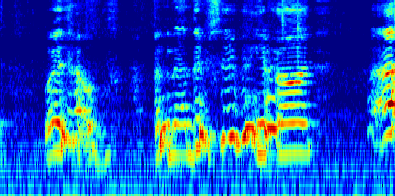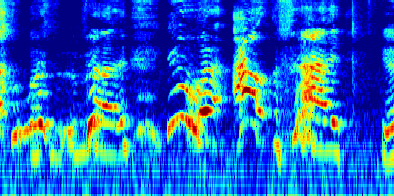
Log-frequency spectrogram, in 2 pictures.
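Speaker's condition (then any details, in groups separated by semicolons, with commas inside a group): Cerebral palsy; frequent speech therapy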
